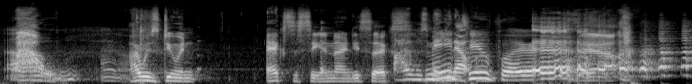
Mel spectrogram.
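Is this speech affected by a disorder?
No.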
